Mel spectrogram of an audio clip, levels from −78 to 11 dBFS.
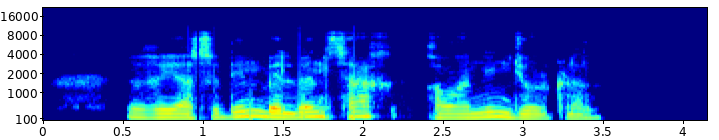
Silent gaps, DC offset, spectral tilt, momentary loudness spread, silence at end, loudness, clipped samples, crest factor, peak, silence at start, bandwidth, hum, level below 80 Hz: none; under 0.1%; -6.5 dB/octave; 13 LU; 0.7 s; -25 LUFS; under 0.1%; 18 dB; -6 dBFS; 0.5 s; 9.6 kHz; none; -54 dBFS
